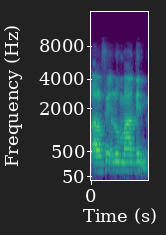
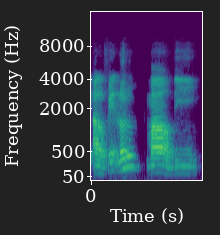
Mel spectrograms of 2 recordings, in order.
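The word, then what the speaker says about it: الفعل الماضي: Wala tazkuru alfi'lu madin. Enggak, ya. Tidak diucapkan dengan alfi'lu madin bukan, tapi alfi'lul madhi.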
